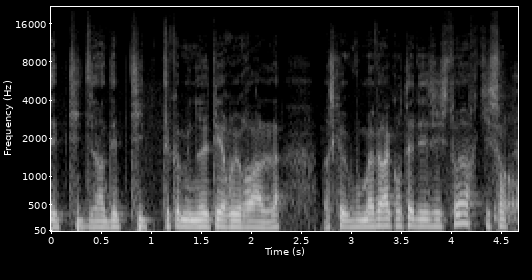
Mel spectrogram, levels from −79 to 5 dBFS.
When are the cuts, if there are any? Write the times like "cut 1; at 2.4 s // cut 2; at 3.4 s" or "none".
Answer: none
